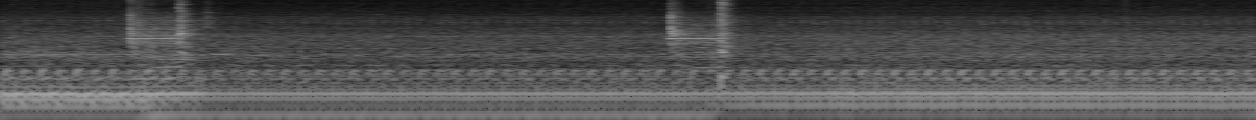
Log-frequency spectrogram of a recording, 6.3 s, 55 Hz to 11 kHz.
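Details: BMW F30 340i after fixing the exhaust valve rattle by fitting a new clip: smooth steady idle with two quick throttle blips that rise and settle cleanly and no exhaust rattle; repair sounds sorted.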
